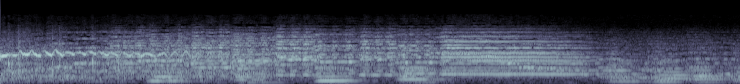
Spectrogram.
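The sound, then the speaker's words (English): Horses neigh and whinny loudly, several shrill, wavering calls overlapping almost continuously for several seconds, with no voices present, by a canyon outcrop during a fire. “We got a chance of making it by staying right here. If our horses don't bolt.”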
